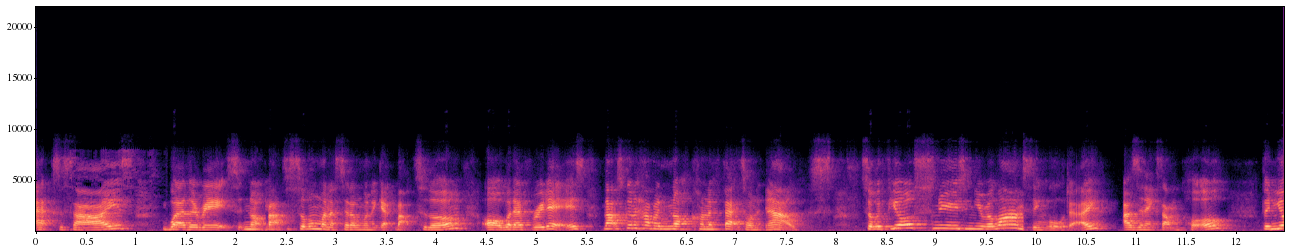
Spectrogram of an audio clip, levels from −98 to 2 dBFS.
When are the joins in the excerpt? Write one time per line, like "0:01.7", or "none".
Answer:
0:02.3
0:07.3
0:09.9
0:10.8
